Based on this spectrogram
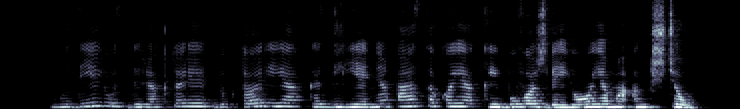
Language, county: Lithuanian, Šiauliai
